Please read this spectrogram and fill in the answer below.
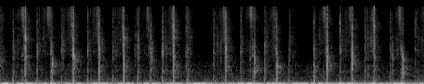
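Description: A tarot deck being shuffled by hand: a quick, uneven run of short card snaps and riffles, several a second.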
